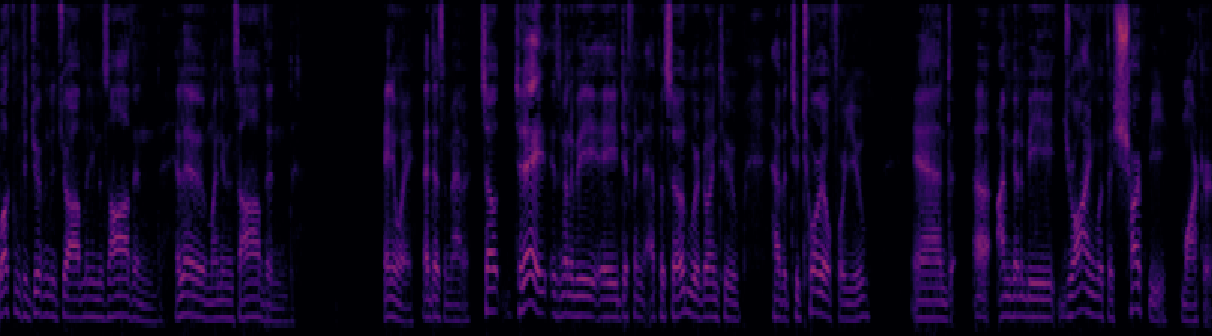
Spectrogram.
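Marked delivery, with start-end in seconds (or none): 0.0-3.9 put-on British accent. Host imagines opening the show differently, in a put-on British accent. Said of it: "like a a British accent?".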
